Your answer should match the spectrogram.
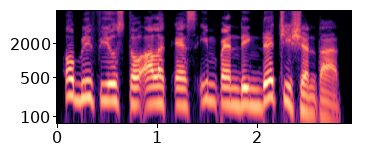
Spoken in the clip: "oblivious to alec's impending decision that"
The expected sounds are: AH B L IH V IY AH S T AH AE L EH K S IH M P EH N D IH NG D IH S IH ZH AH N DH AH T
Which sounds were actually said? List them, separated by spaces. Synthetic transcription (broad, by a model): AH B L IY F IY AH S T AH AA L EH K S IH M P EH N D IH NG D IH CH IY SH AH N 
